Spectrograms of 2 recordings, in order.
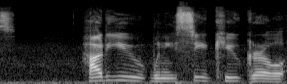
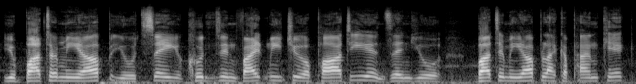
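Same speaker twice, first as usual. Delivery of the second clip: loud, higher mock-Swedish indignation; bad Swedish accent; 4 semitones higher, 6 dB louder than usual. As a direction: protest in a hammed-up Swedish accent. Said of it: "I can't do the Swedish accent".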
